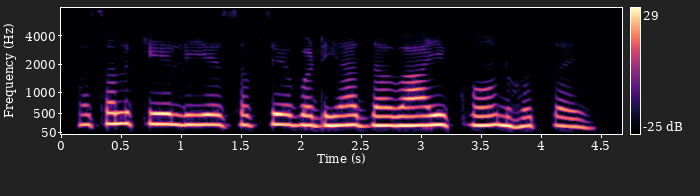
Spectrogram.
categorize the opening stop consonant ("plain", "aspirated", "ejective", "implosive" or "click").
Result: aspirated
